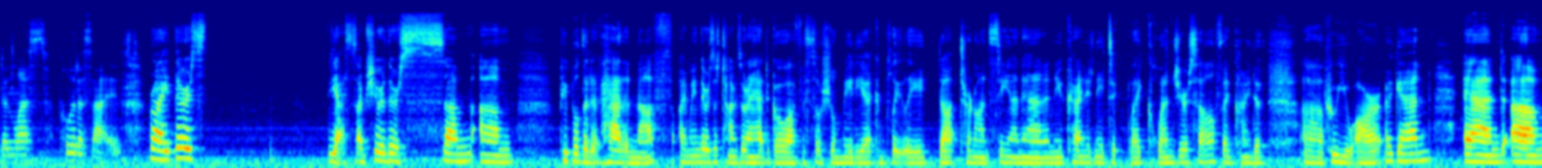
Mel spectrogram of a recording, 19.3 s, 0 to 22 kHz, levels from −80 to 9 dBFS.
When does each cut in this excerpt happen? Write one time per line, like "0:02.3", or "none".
0:13.6
0:16.6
